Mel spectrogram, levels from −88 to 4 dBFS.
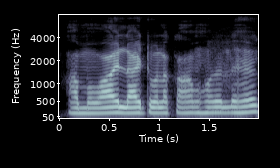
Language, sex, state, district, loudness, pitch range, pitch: Magahi, male, Bihar, Jahanabad, -21 LUFS, 160-165 Hz, 160 Hz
